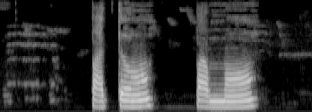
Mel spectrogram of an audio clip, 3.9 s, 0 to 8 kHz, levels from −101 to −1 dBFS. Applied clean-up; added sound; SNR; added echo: none; none; none; none.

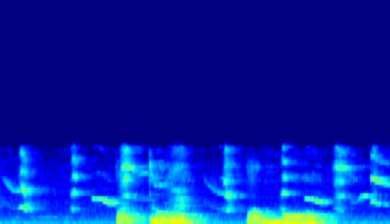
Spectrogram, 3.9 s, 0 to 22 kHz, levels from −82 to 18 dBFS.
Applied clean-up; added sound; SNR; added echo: none; Bird; 15 dB; reverberation time 0.6 s.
